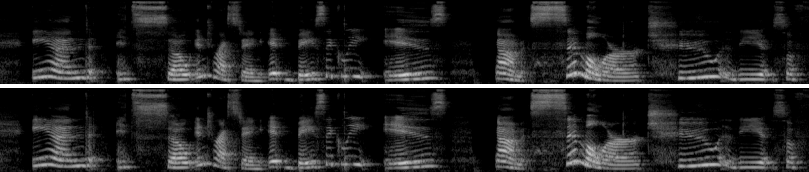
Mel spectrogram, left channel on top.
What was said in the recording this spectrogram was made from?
And it's so interesting. It basically is similar to the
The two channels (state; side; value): normal; both; correlation 0.65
